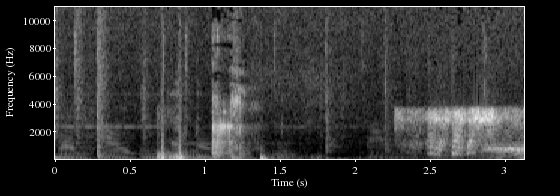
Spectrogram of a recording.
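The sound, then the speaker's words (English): A car engine cranks and starts up, its rough, steady rumble rising and continuing to the end, after a moment of muffled voices and bumps at the start. “starting up the car.”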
